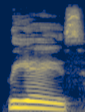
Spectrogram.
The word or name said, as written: liaise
